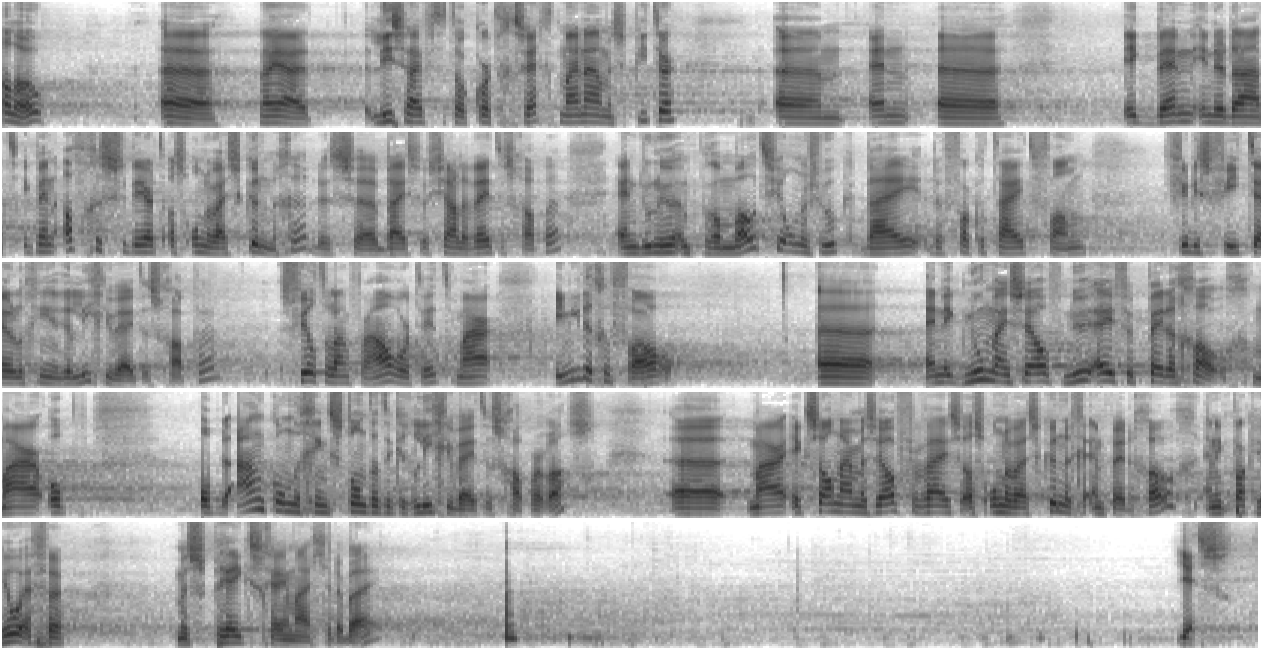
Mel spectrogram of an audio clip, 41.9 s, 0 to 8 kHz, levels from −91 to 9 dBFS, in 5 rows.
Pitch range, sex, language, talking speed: 140-170 Hz, male, Dutch, 130 wpm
